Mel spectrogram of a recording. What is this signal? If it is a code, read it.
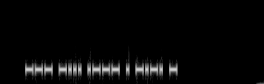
Morse code, heard as a keyed tone, about 50 wpm, 700 Hz. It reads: OBJECT
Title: Sentences from Top 500 Words - New Word Drill - 50wpm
